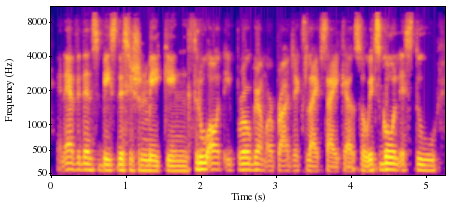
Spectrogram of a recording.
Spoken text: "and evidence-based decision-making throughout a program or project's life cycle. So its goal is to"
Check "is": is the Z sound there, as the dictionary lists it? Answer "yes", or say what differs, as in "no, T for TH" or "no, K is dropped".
no, S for Z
